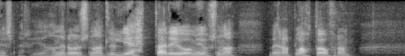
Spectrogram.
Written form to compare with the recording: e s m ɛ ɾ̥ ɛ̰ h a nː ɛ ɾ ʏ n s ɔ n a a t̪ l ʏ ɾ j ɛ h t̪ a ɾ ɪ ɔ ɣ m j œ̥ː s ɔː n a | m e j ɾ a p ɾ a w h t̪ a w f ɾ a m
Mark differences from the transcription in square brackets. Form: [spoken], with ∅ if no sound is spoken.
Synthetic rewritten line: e s m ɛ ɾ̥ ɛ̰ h a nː ɛ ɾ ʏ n s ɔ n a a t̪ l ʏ [l] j ɛ h t̪ a ɾ ɪ ɔ ɣ m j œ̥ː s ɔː n a | m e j ɾ a p [l] a w h t̪ a w f ɾ a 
